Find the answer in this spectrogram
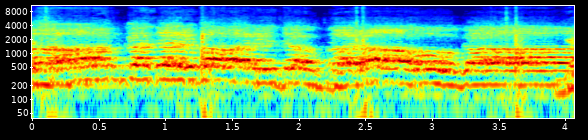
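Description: Men's voices chanting an Urdu noha (lament) in a sustained, wavering melody, with a sharp slap about once a second: the beat of matam, mourners striking their chests in time.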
